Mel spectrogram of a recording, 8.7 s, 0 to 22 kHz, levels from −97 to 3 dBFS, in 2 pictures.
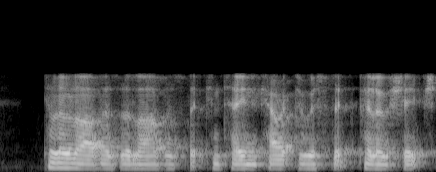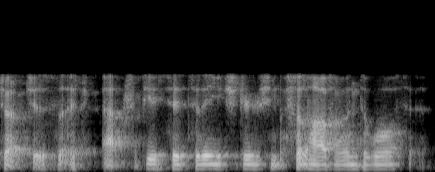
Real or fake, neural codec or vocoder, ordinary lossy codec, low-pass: fake; codec, 16 kHz, 4 kbps, FunCodec, trained on LibriTTS, 50 frames a second; none; 3.6 kHz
